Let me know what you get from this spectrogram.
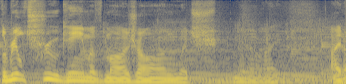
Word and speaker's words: Mahjong: How do you say that? Mahjong? – Mahjong.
